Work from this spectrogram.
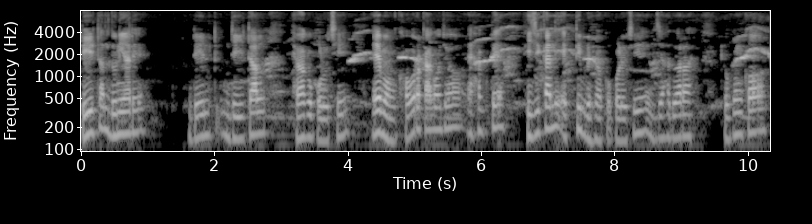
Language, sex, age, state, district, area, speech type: Odia, male, 18-30, Odisha, Balangir, urban, spontaneous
